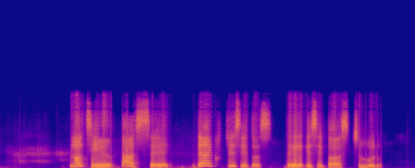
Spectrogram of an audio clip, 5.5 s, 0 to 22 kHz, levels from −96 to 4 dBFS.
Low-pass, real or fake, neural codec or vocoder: 9.9 kHz; fake; codec, 24 kHz, 0.9 kbps, WavTokenizer, large speech release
